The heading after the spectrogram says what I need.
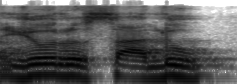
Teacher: سین میں سیٹی آئے گی کیونکہ حروف صفیریہ میں سے ہے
